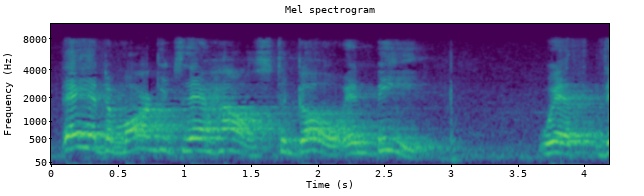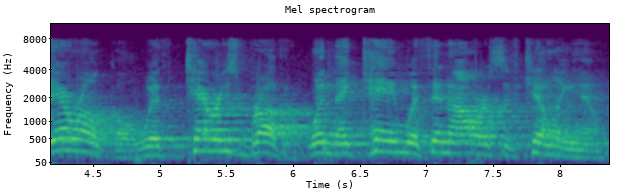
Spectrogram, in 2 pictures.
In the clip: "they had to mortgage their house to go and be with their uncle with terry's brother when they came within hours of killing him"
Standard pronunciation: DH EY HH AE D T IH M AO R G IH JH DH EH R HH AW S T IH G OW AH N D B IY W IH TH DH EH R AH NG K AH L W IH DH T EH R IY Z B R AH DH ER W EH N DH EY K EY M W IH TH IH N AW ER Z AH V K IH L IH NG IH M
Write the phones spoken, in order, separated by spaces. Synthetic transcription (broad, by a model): DH EY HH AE D T IH M AO R G IH JH DH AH R HH AW S T IH G OW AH N B IY W IH DH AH R AH NG K L W IH DH T EH R IY Z B R AH DH ER W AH N DH EY K EY M W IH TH IH N AW ER Z AH V K IH L IH NG IH M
